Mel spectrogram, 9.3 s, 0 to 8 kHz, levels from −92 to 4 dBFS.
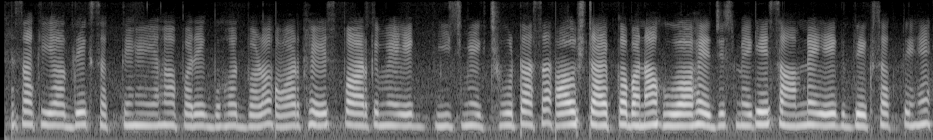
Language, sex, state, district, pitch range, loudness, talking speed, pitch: Hindi, female, Uttarakhand, Tehri Garhwal, 210-225 Hz, -19 LUFS, 225 wpm, 215 Hz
